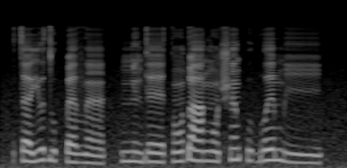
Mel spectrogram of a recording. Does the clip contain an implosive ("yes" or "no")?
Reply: yes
